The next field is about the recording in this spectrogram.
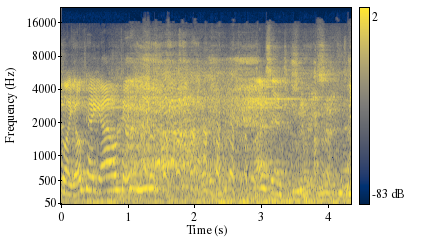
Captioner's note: audience laughing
